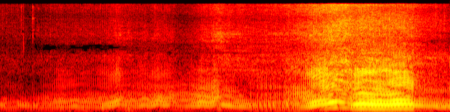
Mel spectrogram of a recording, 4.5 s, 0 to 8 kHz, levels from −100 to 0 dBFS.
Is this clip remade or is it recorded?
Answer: recorded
